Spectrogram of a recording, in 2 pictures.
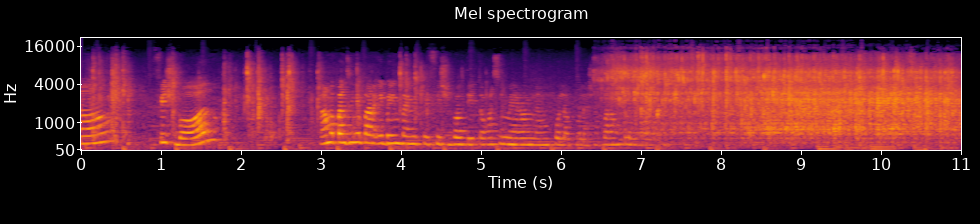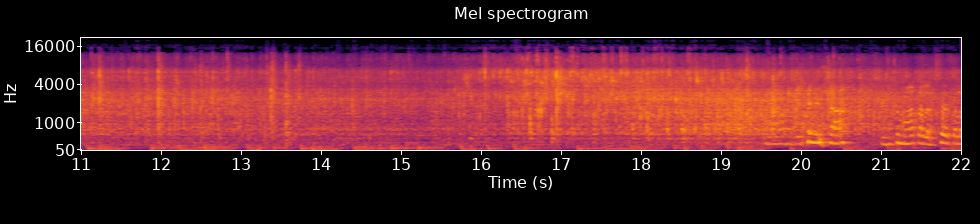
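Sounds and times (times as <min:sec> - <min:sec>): food deep-frying in oil: 0:06.4 - 0:22.0.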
